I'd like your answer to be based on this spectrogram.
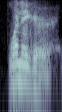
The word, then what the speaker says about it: Weninger: Winiger, W-E-N-I-N-G-E-R.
